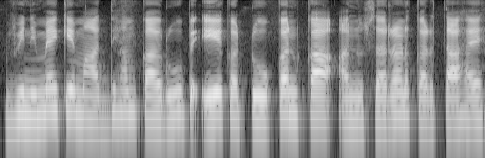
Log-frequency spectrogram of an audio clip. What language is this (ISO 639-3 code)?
hin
